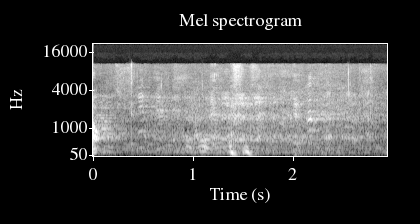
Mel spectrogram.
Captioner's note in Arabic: ضحك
